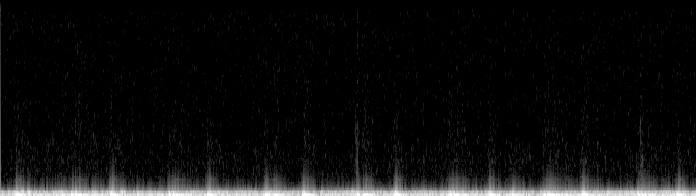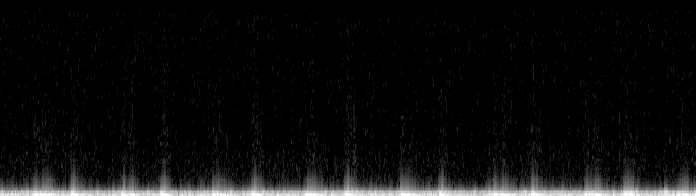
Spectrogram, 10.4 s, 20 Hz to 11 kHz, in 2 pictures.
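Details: Soft, low heartbeats at about 86 a minute, fairly regular, recorded sitting; normal heart sounds.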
